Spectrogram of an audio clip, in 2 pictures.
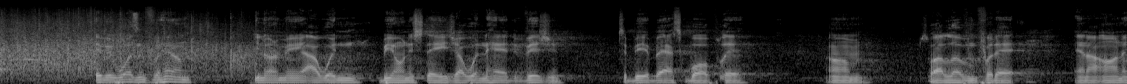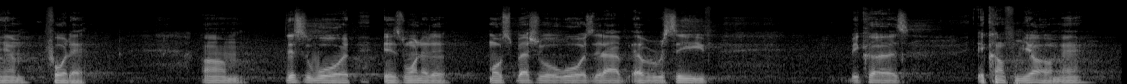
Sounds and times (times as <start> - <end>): Narration, monologue: 0.8 - 22.5
Male speech, man speaking: 1.0 - 7.6, 8.3 - 12.2, 13.3 - 18.4, 19.8 - 20.4, 21.0 - 22.3.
